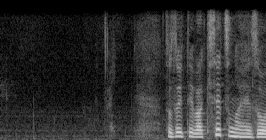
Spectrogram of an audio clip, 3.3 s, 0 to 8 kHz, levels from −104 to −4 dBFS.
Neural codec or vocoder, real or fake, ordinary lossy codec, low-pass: vocoder, 44.1 kHz, 128 mel bands every 512 samples, BigVGAN v2; fake; none; 7.2 kHz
